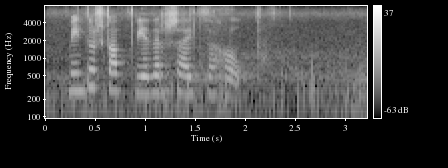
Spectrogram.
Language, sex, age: Afrikaans, female, 20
